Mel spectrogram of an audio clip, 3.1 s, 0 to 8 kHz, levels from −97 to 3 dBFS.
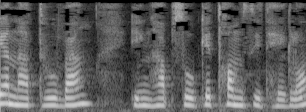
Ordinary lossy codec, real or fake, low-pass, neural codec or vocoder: MP3, 32 kbps; real; 7.2 kHz; none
